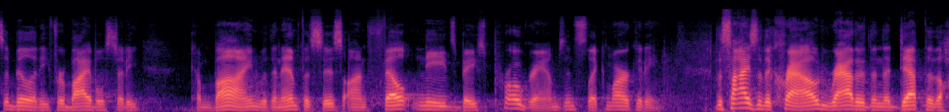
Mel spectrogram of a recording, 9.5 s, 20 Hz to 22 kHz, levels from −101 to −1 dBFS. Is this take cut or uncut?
uncut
